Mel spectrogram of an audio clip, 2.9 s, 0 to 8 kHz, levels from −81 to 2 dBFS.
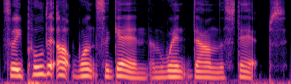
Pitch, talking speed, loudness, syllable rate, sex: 180 Hz, 245 wpm, -17 LUFS, 5.1 syllables/s, female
